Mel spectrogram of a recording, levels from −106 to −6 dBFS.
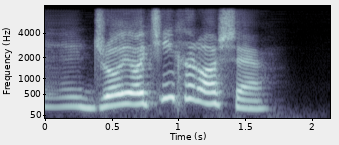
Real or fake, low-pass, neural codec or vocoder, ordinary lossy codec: fake; 7.2 kHz; codec, 16 kHz, about 1 kbps, DyCAST, with the encoder's durations; none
